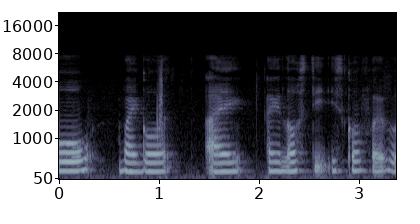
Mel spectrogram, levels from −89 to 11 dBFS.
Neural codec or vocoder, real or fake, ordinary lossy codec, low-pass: none; real; none; none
